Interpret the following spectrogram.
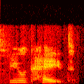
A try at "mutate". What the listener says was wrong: So, with this, we have to add an intrusion sound, which is y. So it's not mutate, but mew. this vowel is not, in fact, a vowel. It's a diphthong. It's this one here.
